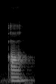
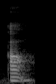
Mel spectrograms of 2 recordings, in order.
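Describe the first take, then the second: No difference in how they are said.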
